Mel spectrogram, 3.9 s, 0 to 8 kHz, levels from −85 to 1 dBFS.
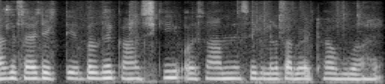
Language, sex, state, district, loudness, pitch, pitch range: Hindi, female, Madhya Pradesh, Bhopal, -15 LUFS, 195 Hz, 190-205 Hz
